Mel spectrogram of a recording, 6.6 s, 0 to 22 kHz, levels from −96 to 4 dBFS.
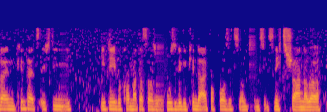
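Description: Speech, heavily processed by overdone noise removal throughout: the background drops and breaks up into twinkling specks where single frequency bands are pulled down or gated whenever they approach the noise estimate, and quieter parts of the voice are cut with them. The whole clip also sounds rough and grainy, with noise filling the gaps between pitch harmonics and a synthetic-sounding top band. This is likely low-delay AAC compression (AAC-ELD), whose short frames resolve harmonics poorly and which here points to a low bitrate around 32 kbps. Three brief smeared, phasey patches mark AAC frame loss with concealment, where the decoder fills missing frames from the last good spectrum: 1.22–1.36 s and 5.00–5.14 s, each about 90 ms of lost audio, and 3.14–3.34 s, about 120 ms, the longest.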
